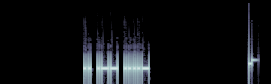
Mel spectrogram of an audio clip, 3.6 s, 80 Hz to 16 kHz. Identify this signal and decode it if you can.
Morse code, heard as a keyed tone, about 40 wpm, 700 Hz. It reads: IW4
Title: Callsign Prefixes for Top 25 DXCC - 40wpm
